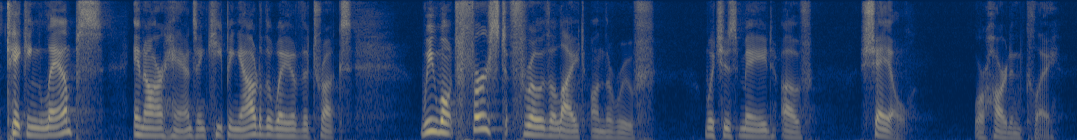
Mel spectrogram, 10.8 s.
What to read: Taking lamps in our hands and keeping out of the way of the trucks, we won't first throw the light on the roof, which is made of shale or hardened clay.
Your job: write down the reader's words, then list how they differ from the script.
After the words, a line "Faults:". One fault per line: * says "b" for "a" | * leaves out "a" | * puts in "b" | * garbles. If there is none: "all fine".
Taking lamps in our hands and keeping out of the way of the trucks, we won't first throw the light on the roof, which is made of shale or hardened clay.
Faults:
all fine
